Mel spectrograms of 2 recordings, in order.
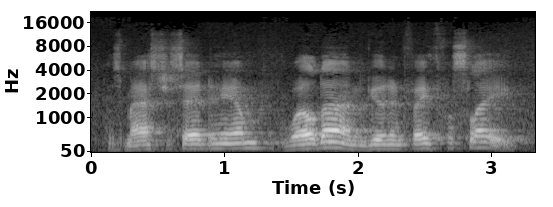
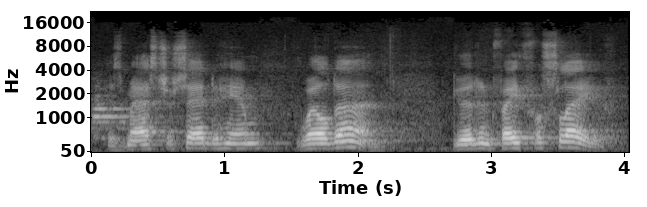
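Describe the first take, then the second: No difference in how they are said.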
